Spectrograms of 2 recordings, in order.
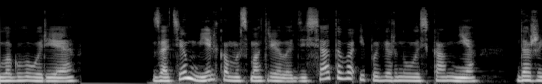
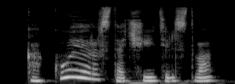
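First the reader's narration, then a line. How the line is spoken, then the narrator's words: Whispered. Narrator (Russian): прошептала я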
